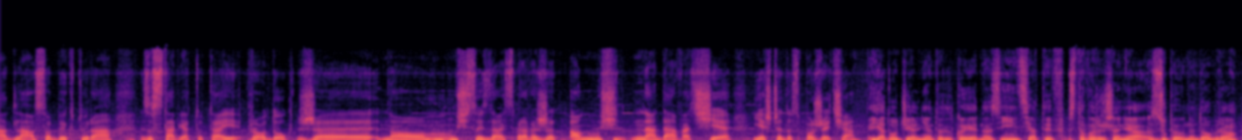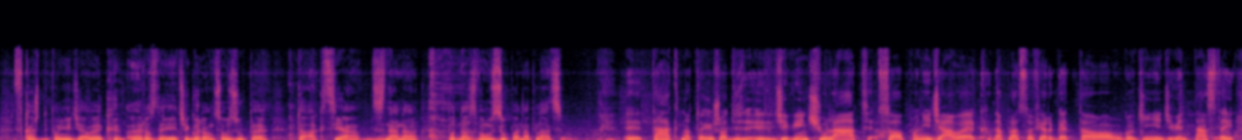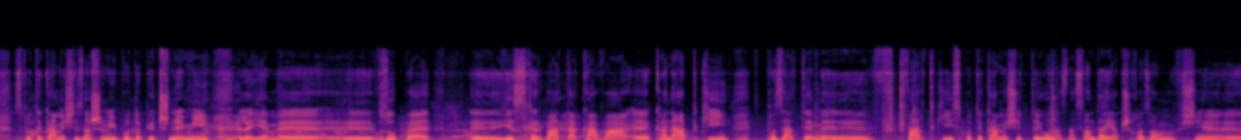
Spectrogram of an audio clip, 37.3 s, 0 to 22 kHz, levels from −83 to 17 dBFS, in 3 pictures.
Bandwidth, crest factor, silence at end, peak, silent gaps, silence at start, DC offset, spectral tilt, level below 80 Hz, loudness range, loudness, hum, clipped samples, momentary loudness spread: 15 kHz; 16 dB; 0 s; -2 dBFS; none; 0 s; under 0.1%; -5.5 dB/octave; -46 dBFS; 2 LU; -17 LUFS; none; under 0.1%; 6 LU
